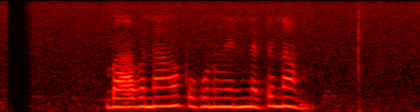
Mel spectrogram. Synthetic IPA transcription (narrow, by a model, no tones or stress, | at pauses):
bʱaːʋənaːʋəpuɦunuʋenːætənam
